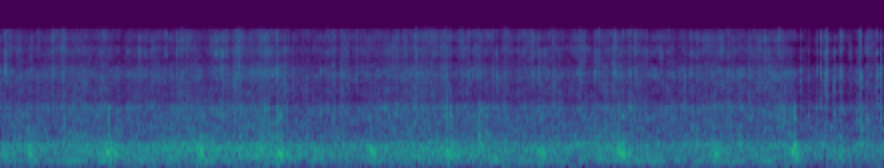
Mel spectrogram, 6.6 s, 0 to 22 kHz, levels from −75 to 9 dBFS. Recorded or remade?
remade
